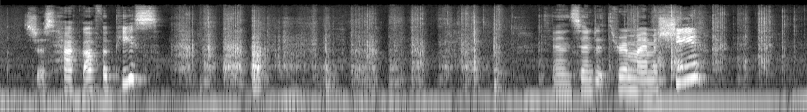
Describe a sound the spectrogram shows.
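Scissors snip through a thin sheet.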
